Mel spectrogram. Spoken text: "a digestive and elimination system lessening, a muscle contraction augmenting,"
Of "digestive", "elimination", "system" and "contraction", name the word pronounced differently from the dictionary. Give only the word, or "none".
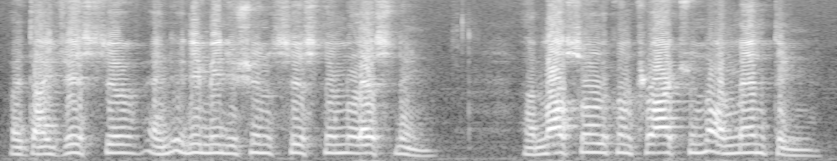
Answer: elimination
